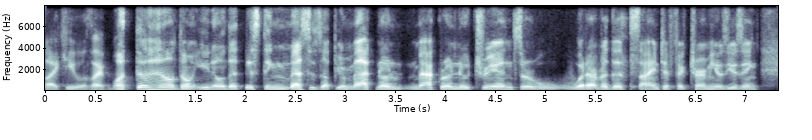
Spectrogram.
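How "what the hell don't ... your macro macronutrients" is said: yelled, scolding telling-off. Retelling how he reacted to a weekend of cheesecake: imitating someone yelling. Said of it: "And he yelled at me".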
